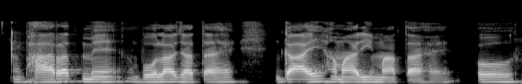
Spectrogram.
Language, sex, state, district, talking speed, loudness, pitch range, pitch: Hindi, male, Bihar, Jahanabad, 125 wpm, -16 LUFS, 110-120 Hz, 115 Hz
